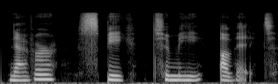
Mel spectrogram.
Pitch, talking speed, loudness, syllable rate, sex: 205 Hz, 130 wpm, -22 LUFS, 3.2 syllables/s, female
